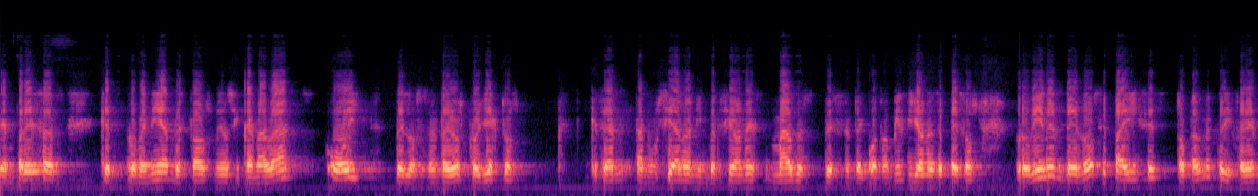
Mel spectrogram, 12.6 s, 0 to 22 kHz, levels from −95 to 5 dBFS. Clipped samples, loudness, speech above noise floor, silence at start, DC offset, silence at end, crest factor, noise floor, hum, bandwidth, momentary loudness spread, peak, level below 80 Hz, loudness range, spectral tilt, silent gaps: under 0.1%; -17 LUFS; 32 dB; 0 s; under 0.1%; 0 s; 14 dB; -49 dBFS; none; 5.8 kHz; 8 LU; -2 dBFS; -72 dBFS; 3 LU; -5 dB/octave; none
